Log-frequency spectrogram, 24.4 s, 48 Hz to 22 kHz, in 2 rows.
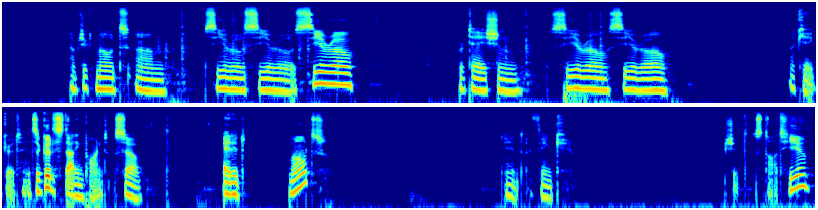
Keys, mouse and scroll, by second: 10.3-13.3 middle drag, 14.4-17.4 drag, 19.4 click, 23.2-24.4 drag.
